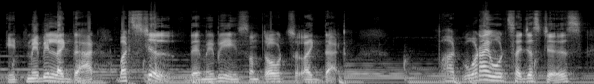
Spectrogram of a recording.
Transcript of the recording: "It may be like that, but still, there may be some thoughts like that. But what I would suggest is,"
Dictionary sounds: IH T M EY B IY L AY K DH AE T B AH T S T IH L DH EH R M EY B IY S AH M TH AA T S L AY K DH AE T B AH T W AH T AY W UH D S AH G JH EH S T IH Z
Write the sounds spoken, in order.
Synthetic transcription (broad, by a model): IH T M EY B IY L AY K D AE T B AH T S T IH L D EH R M EY B IY S AH M T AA T S L AY K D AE T B AH T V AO T AY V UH D S AH G JH EH S T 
